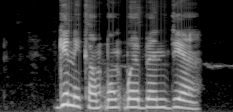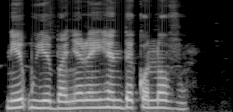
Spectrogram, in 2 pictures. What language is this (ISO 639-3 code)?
ibo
